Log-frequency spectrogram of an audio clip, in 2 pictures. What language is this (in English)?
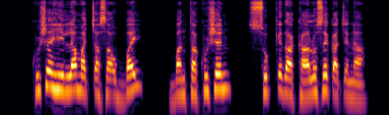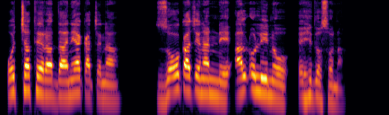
Gofa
